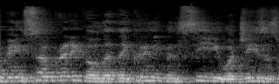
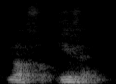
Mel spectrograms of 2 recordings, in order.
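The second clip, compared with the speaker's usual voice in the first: soft; 5 semitones lower, 12 dB quieter than usual. Retold or imitated. Contrast with healing quotes.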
